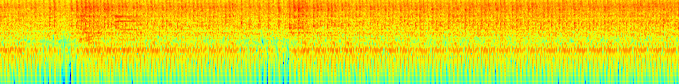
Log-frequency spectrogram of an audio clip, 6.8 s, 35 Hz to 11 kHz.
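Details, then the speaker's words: Turbo Vitara D16Y8/EJ8 Honda Civic at idle after a 3-bar MAP sensor install: rough idle with a steady stumble, one cylinder dead because its injector wire wasn't plugged in all the way; once seated it ran smoothly. "that not firing you see how it doesn't change sound so for some reason this one's not firing"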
